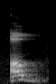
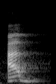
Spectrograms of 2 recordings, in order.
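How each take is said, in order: First: The vowel is rounded, like an o. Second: The vowel is open and thin, like a. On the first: The speaker calls it wrong. "O, ob misalkan gitu. ... ob nggak boleh" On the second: The speaker calls it right. "Ab ditipiskan benar-benar tipis"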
